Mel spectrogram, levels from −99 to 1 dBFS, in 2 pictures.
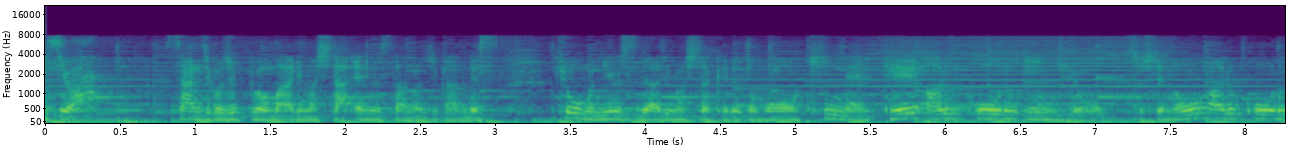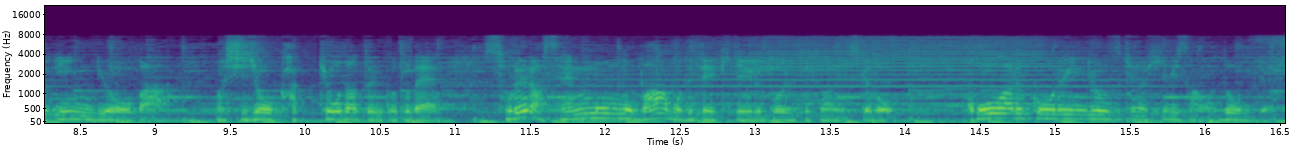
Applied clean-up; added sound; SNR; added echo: none; Trumpet; 18 dB; reverberation time 0.9 s.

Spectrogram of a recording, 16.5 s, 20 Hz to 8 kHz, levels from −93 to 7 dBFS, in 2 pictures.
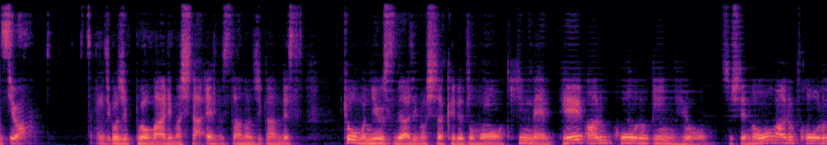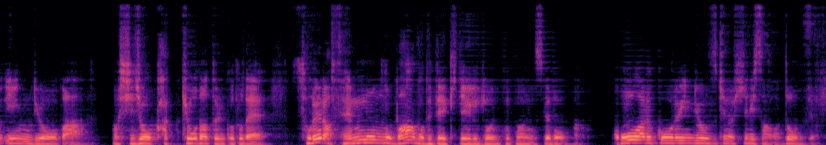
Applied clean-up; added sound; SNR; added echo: neural mask model DeepFilterNet 3.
